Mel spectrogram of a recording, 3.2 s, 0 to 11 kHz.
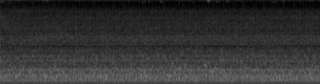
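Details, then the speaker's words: Nissan Almera, 10 years old, after replacing a failed ignition coil with an aftermarket part: smooth, steady petrol idle with an even hum and no stumbles or shaking; normal idle. "เครื่องก็เดินปกตินะครับตอนนี้เครื่องติดอยู่นะครับ"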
